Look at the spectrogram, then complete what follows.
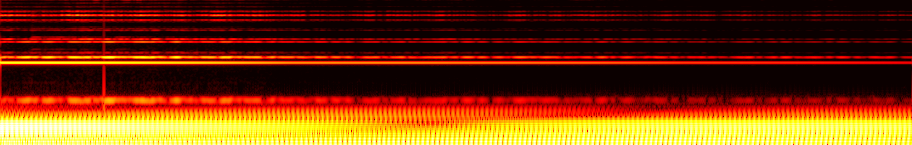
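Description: Film sound design: a loud low hum under steady high ringing tones, slowly fading away. This is the ear-ringing effect after a gunshot.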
